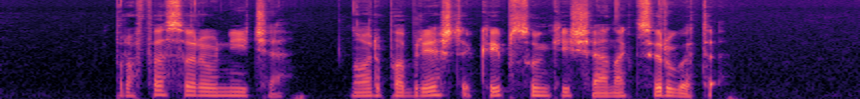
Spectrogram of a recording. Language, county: Lithuanian, Klaipėda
